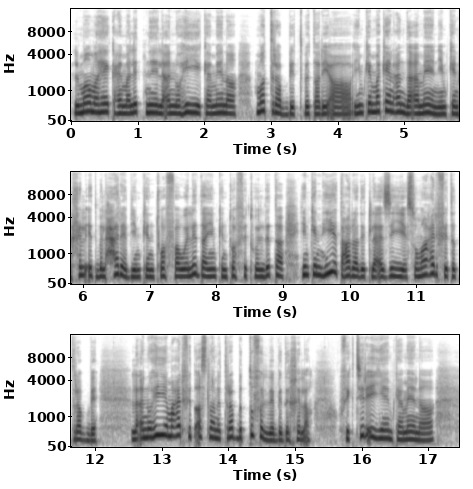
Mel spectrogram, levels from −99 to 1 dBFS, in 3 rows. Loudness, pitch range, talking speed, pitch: -21 LUFS, 195-240 Hz, 150 wpm, 210 Hz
